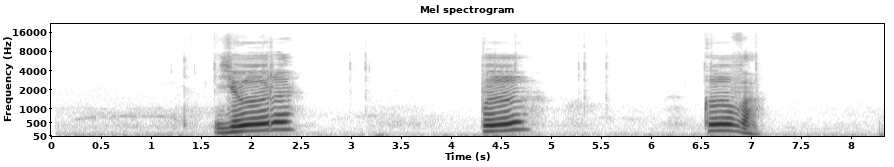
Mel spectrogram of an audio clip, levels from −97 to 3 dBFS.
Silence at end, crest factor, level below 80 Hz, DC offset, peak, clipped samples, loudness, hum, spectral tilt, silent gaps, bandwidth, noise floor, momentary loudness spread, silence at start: 1.3 s; 16 dB; -64 dBFS; under 0.1%; -10 dBFS; under 0.1%; -22 LUFS; none; -7 dB/octave; none; 7.4 kHz; -73 dBFS; 16 LU; 1.65 s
